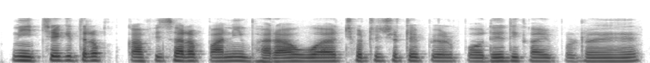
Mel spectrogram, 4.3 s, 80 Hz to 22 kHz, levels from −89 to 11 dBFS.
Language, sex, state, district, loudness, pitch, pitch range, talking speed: Hindi, female, Uttar Pradesh, Lalitpur, -19 LUFS, 185 Hz, 180-195 Hz, 235 wpm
